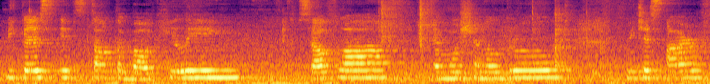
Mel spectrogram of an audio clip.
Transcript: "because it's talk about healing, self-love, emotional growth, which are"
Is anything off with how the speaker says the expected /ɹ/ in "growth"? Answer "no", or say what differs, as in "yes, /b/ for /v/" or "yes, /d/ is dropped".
no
